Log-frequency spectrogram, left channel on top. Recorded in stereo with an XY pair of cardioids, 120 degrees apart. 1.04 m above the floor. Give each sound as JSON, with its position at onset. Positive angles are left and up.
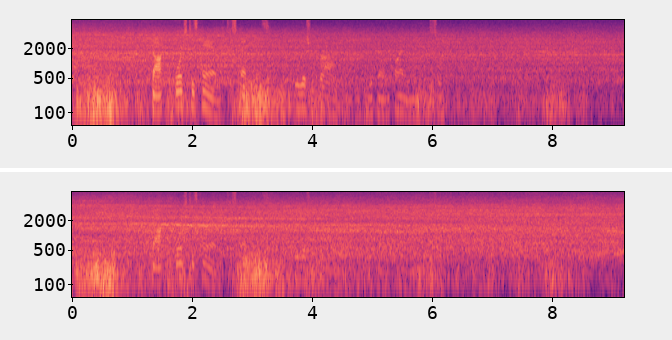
{"t": 1.3, "sound": "a man speaking", "azimuth_deg": 35}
